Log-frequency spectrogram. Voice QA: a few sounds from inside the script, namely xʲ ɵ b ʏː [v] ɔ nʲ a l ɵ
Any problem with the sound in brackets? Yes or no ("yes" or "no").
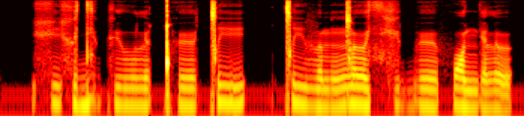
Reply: yes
